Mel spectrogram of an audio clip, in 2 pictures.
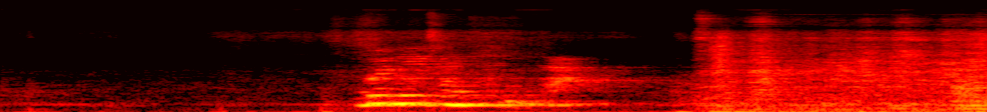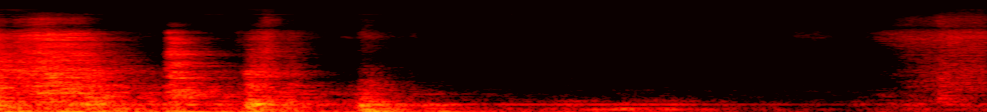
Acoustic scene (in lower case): elevator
